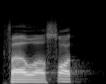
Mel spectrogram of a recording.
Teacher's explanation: Fawasat itu bunyi sad, bukan sin dah. Ni sautna, kedepankan sikit mulut untuk memberatkan bunyi pada huruf ta. Dan ada qalqalah.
